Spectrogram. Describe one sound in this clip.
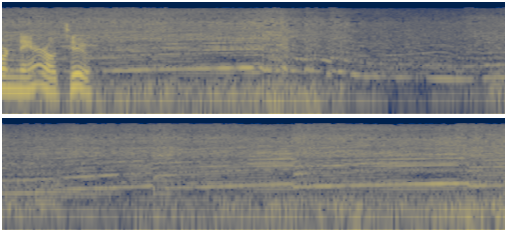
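A racing car engine whines loudly, dropping in pitch as the car slows into a corner and rising again as it speeds up.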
